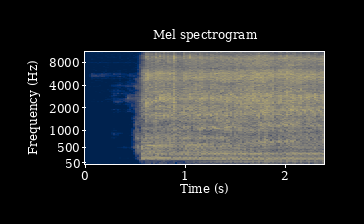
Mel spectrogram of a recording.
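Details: Husqvarna 455 chainsaw, homeowner's saw, after fixing a chain oiler that wasn't oiling the bar, then re-fitted with bar and chain. Silence, then it catches and settles into a steady, even high-revving buzz with no misses or rattles; runs fine.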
